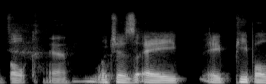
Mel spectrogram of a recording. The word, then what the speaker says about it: Volk: And then the other is the one that's derived from the V word in German that's pronounced the same way. Volk, which is a people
